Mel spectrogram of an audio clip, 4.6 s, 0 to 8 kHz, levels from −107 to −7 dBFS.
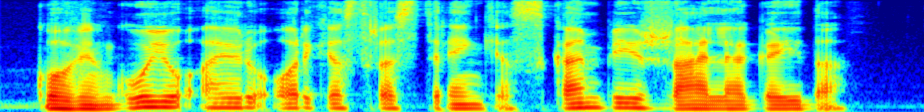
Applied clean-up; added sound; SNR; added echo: none; none; none; none.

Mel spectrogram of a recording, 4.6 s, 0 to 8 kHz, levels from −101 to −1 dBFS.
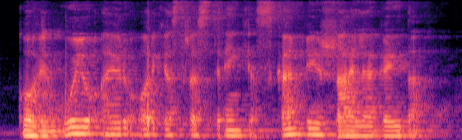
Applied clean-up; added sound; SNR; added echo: none; Fireworks; 18 dB; reverberation time 0.9 s.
